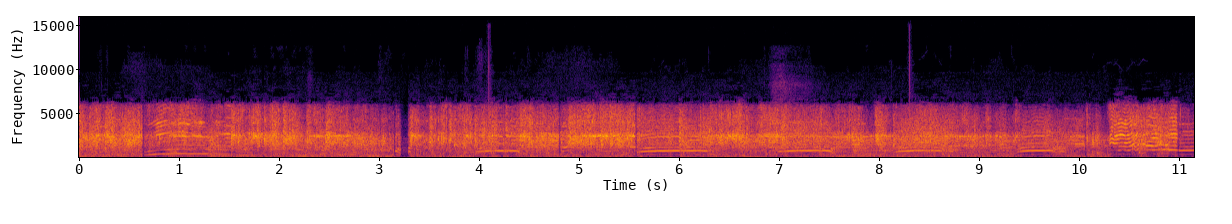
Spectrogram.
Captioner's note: piano crashing; piano crashing and man screaming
